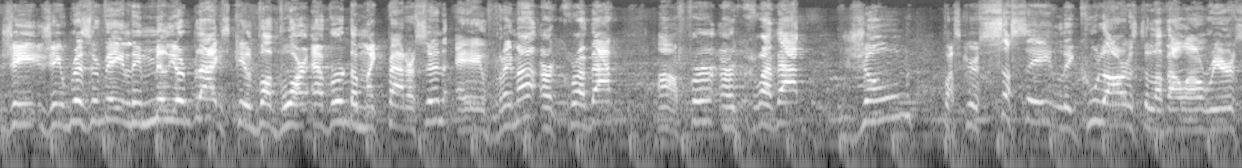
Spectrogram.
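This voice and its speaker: A very high, gravelly male voice, a native English speaker pushing through French with loud, playful energy. He drops English phrases into his French and lets out whoops. Music plays clearly behind him. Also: a little slow. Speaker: comedian guest. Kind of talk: hyped-up festival interview.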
